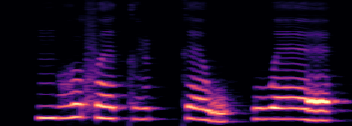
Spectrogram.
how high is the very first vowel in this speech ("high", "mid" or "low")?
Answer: mid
